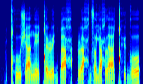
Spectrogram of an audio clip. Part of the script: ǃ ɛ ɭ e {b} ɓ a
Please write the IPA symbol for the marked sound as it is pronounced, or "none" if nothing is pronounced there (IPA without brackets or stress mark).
ɡ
